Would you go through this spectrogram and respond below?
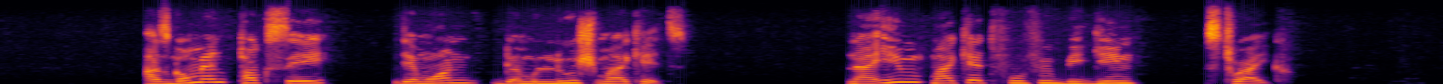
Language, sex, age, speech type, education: Nigerian Pidgin, male, 15-29, spontaneous, tertiary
